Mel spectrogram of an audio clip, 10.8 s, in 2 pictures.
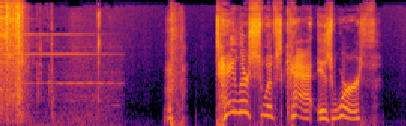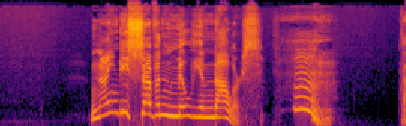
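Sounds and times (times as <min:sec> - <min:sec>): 
cash register cha-ching sound effect: 0:00.0 - 0:01.6
speech: 0:03.0 - 0:05.1, 0:06.6 - 0:09.9.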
